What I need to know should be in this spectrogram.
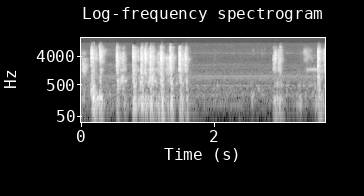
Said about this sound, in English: as you type something in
